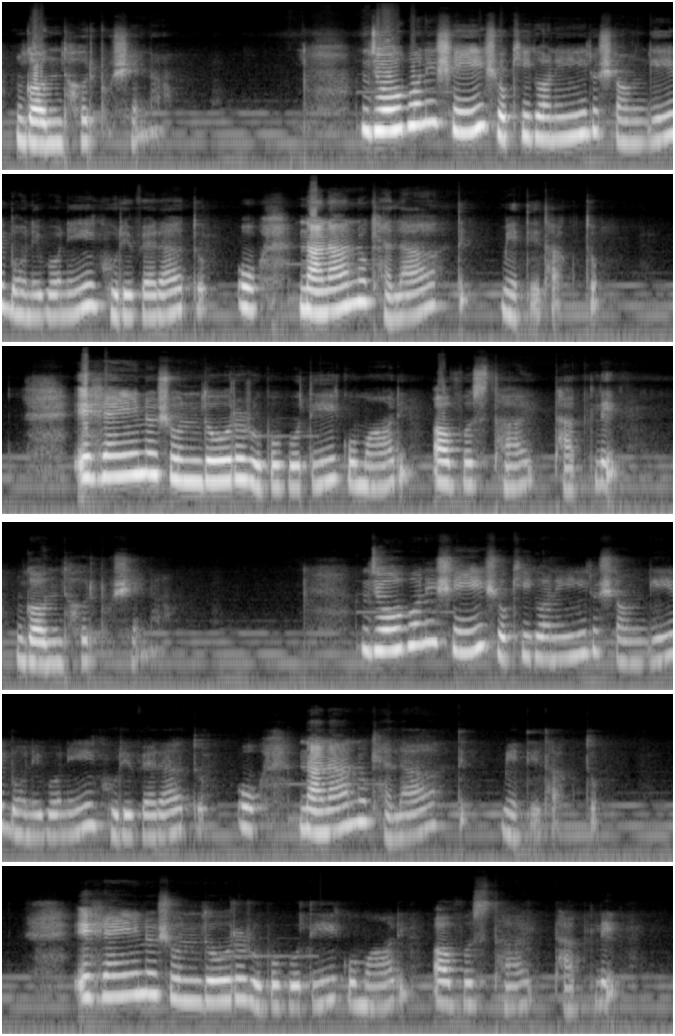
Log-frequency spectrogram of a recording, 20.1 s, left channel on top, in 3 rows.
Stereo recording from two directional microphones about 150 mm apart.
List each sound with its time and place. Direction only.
0.1 s speech: 45° left (ahead or behind)
3.2 s speech: 45° left (ahead or behind)
13.7 s speech: 50° left (ahead or behind)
